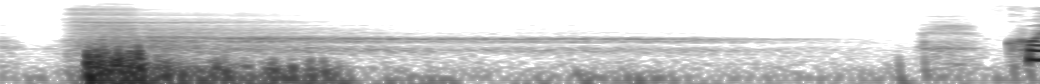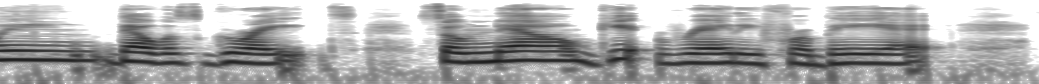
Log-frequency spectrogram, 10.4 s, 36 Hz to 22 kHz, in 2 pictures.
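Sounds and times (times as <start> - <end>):
deep breath let out through an open mouth during a relaxation exercise: 0.3 - 5.0
speech: 5.1 - 10.2.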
